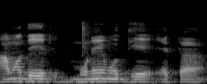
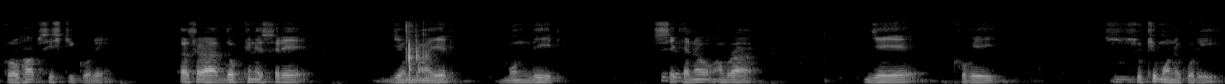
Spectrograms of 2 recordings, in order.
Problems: constant background noise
